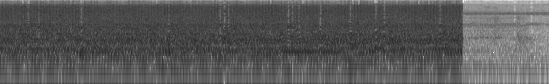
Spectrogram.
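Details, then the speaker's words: Brand-new replacement small gas engine on a Harbor Freight log splitter, fitted after the old one seized from Hurricane Ida flooding, with fresh oil and hydraulic fluid: steady even drone with no misses or knocks, then clean shutoff; normal running. "i can't really complain about that engine started right up which we expected it's brand new"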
